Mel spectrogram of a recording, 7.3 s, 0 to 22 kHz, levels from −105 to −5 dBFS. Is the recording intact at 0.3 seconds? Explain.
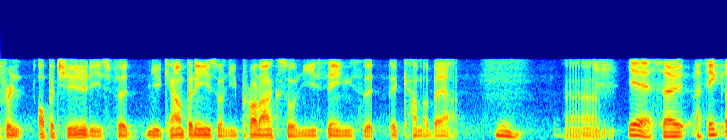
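No. From 0.26 to 0.36 s a faint echo leak trails the speech by about 183 ms. A loudspeaker echo likely slipped past the far end's echo canceller.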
